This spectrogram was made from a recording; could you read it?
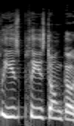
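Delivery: mock scared, high, frightened pleading. Retelling a story's scene where she begs him not to leave: imitating a freaked-out plea. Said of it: "She's freaked out".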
